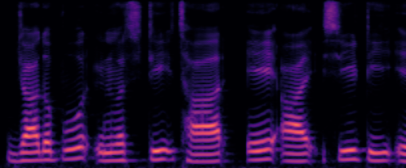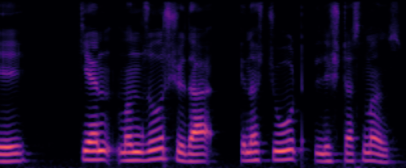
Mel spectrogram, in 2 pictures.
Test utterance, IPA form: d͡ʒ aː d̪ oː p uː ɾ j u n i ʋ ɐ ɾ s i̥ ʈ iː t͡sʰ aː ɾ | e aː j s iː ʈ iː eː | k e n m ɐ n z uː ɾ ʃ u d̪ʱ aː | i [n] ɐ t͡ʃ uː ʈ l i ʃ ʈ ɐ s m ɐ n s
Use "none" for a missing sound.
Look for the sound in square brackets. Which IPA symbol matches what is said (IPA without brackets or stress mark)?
n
